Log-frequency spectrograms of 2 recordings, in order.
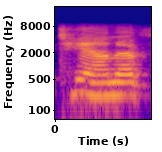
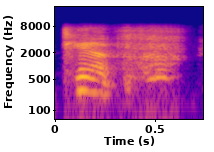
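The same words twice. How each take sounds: First: Two syllables, with the stress on the first. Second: Said as one single syllable. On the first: "I say it TANF" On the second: "make it a one-syllable word"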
